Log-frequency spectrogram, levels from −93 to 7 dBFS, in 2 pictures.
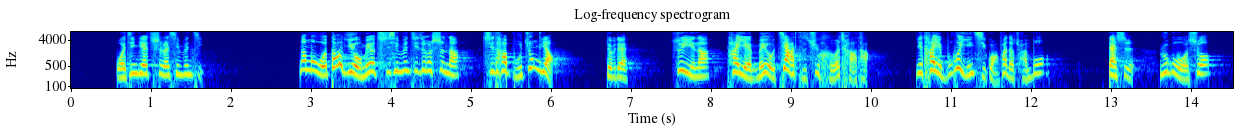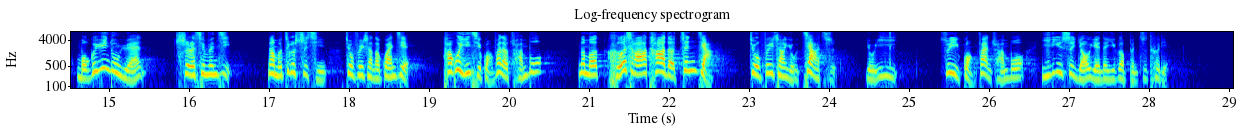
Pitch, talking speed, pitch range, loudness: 280 Hz, 270 characters per minute, 230-325 Hz, -28 LUFS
